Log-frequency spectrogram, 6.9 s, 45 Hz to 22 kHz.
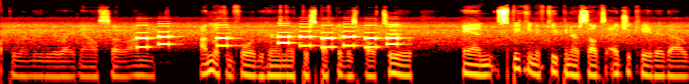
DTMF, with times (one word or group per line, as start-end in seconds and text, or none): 1.4-1.7 29
2.2-2.3 5
2.8-4.0 #62628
